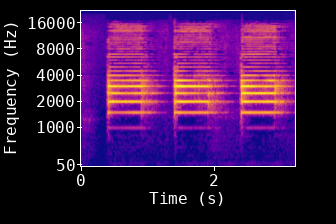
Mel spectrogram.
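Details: First Alert SMCO500V battery-operated combination smoke and CO alarm, just installed, sounding three loud shrill beeps about one a second while its test button is held after a 55 ppm carbon monoxide alert; normal.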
